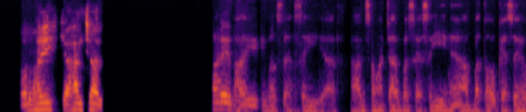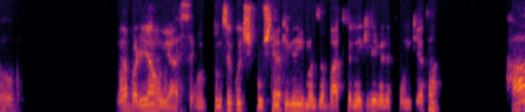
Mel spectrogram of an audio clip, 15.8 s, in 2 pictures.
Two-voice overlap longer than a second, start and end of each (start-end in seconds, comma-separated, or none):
none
